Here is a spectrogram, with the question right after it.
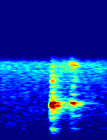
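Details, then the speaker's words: Infant boy with his first cold gives a single short, sharp cough with a brief second catch, against quiet room noise. "oh no that's a sick baby huh yeah oh where you going I'm"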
